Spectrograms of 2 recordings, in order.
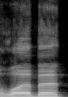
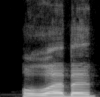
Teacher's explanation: اس word میں آپ دیکھیں کہ را کو ہم موٹی آواز میں پڑھیں گے، ٹھیک ہے، غائن کو بھی ہم موٹی آواز میں پڑھیں گے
